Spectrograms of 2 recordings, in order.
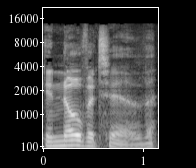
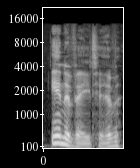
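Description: First: It is said with an English pronunciation. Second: It is said with an American pronunciation.

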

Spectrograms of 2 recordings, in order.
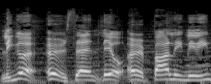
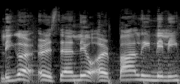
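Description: First: The number is read at a slow pace. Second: The number is read at a fast pace.

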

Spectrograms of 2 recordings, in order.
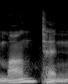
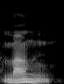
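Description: First: The middle t is clearly and fully pronounced. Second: The middle t is swallowed and passed quickly. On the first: "那个ten 应该要t 发出来啊" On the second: "怎么会发mountain？"

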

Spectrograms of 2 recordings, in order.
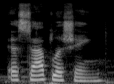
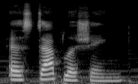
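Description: Both takes have the same delivery.

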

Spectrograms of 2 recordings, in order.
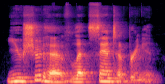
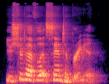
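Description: First: It is read slowly. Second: It is read at normal speed.

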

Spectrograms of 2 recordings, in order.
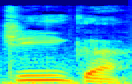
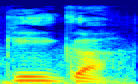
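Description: First: The word begins with a soft j sound. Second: The word begins with a hard g sound. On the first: The speaker calls it wrong. "giga 就不念giga" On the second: The speaker calls it right. "是念giga"

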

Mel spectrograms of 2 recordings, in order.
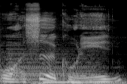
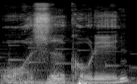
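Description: First: It is said in his natural voice. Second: It is said in a put-on owl voice.

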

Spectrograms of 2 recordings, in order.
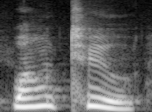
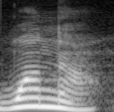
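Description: First: Both words are said fully and separately. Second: The words blend into one reduced word. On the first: "Want to 想要点点点" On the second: "在口语上常常把它念成wanna"

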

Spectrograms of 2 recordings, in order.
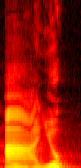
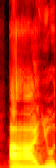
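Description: First: The first syllable does not have a level pitch. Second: The first syllable has a high level pitch. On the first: The speaker calls it wrong. "大家不要念到อายุ" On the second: The speaker calls it right. "อายุ的啊是一声哈"

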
